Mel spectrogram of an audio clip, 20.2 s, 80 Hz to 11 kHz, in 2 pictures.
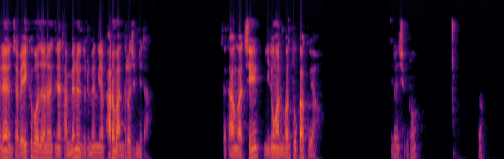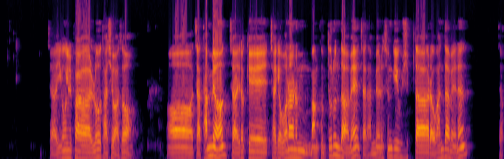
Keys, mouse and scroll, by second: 1.5 click, 2.7 click, 4.4 click, 5.4 m, 5.6 click, 7.6 click, 8.8 space, 10.1 click, 11.0 shift+middle click, 11.8 shift+middle click, 12.4 shift+middle click, 12.7 shift+middle click, 14.8-16.4 middle drag, 16.5-19.0 middle drag, 20.0 click.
